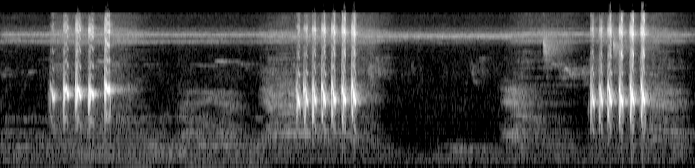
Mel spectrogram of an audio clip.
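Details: Yellow-vented bulbul female, in breeding condition, calling for a male: three rapid bubbling chatters of five to seven notes each, roughly every two and a half seconds, with a faint high electronic whine.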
